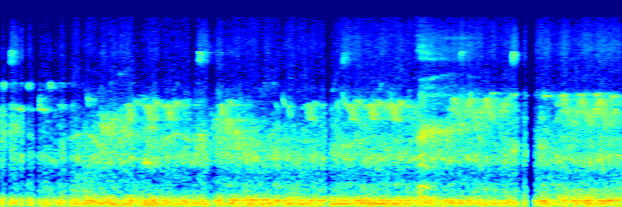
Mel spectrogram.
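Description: Birds chirping and singing, short repeated chirps one after another, over a steady low background rumble.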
